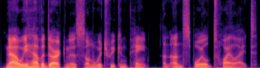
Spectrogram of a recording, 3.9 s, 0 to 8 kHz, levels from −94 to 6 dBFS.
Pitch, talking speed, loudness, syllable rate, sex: 100 Hz, 200 wpm, -20 LUFS, 4.8 syllables/s, male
